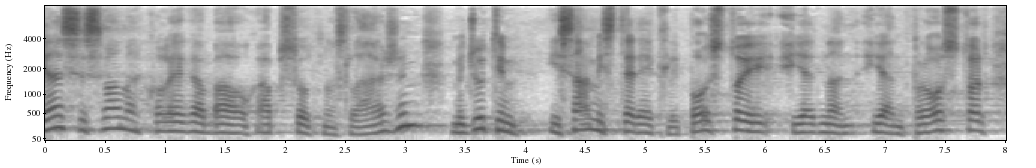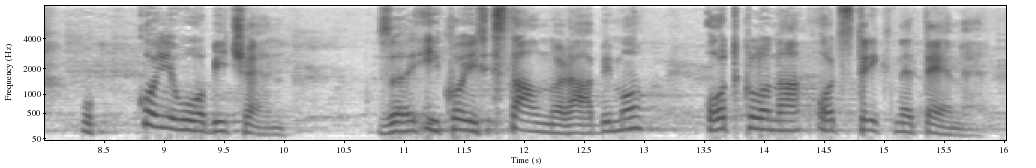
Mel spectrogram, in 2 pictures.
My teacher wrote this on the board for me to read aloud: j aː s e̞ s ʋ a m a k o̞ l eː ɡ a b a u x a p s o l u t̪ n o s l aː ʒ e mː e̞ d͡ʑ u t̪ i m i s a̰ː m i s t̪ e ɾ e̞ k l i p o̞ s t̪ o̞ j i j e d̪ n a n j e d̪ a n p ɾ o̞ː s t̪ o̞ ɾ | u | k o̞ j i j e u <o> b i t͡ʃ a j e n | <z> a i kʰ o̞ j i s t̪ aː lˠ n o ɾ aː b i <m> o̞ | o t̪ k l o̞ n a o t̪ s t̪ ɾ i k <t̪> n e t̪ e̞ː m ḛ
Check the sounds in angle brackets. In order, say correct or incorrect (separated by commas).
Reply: correct, correct, correct, correct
